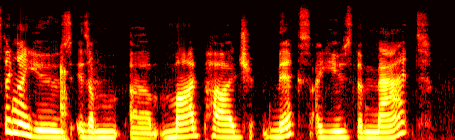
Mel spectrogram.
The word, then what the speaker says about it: Mod Podge: Just a coating of the Mod Podge and water. And please excuse I say Mod Podge wrong sometime. I go Modge Podge.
